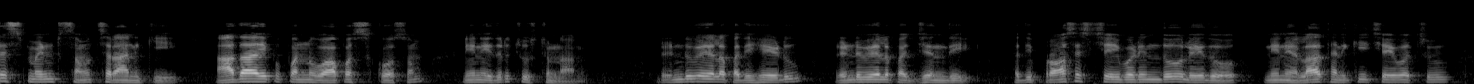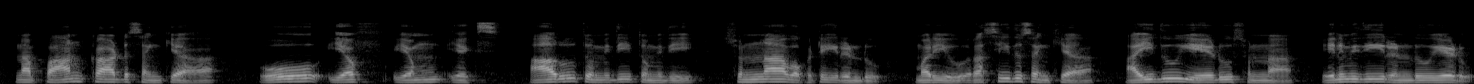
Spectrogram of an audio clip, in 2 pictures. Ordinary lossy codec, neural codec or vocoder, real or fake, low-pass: MP3, 32 kbps; none; real; 7.2 kHz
